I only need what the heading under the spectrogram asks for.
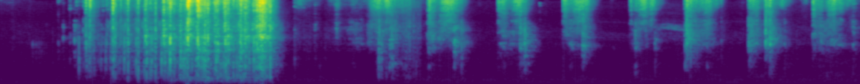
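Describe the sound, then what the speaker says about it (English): Tarot cards shuffled by hand: one long riffling burst followed by a series of short, crisp card-shuffling bursts in a steady rhythm, close and alone with no talking. "So I am going to give my cards a shuffle here."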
